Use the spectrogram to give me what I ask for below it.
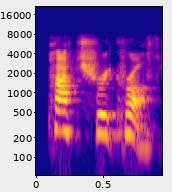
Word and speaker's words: Patricroft: Patricroft.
